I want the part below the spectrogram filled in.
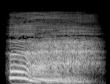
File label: happy; lone druid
